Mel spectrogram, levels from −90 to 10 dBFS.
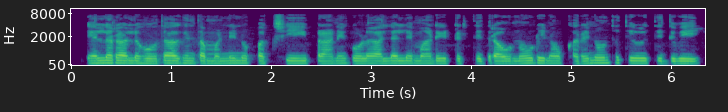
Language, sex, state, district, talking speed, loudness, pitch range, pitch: Kannada, male, Karnataka, Dharwad, 130 wpm, -19 LUFS, 135-140 Hz, 140 Hz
